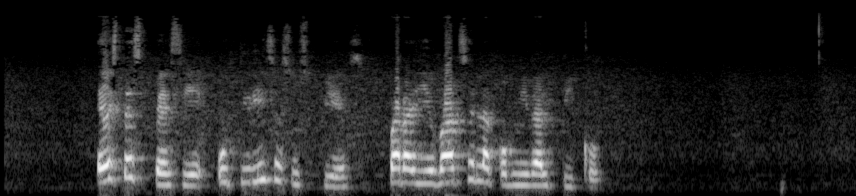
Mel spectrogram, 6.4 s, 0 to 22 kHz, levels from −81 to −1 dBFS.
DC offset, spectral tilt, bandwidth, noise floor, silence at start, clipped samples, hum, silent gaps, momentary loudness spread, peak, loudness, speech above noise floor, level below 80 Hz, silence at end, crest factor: under 0.1%; -3.5 dB/octave; 14.5 kHz; -61 dBFS; 0.75 s; under 0.1%; none; none; 17 LU; -2 dBFS; -16 LUFS; 45 dB; -70 dBFS; 1.95 s; 16 dB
